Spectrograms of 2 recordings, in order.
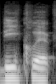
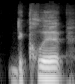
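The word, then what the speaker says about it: D'Clip: start saying it right we said dclip for a long time spitting in our poor friend hans's face owner over at declip we're sorry it is declip de apostrophe clip obviously the clip so uh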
